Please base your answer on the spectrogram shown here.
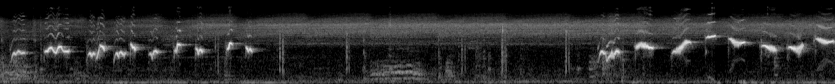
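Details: Provoking song of a greater green leafbird to set other leafbirds singing: a string of quick slurred whistles, a quiet gap of several seconds with a faint low sound, then a renewed burst of rising and falling whistled notes over a steady hiss.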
